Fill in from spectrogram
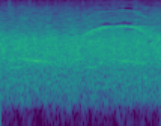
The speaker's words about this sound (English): Look at all these women applauding, standing up.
